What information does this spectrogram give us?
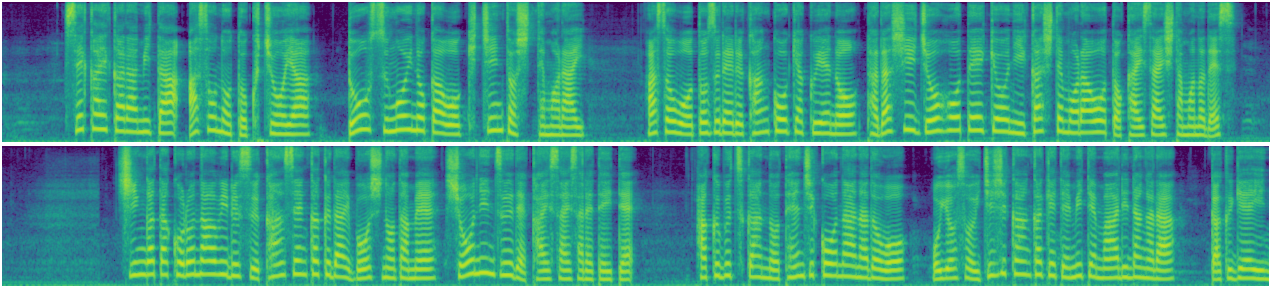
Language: Japanese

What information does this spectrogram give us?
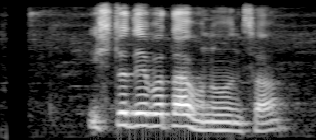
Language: Nepali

